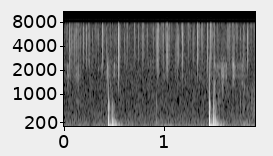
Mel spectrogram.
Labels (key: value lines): label: biophony, double pulse
recorder: SoundTrap 300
